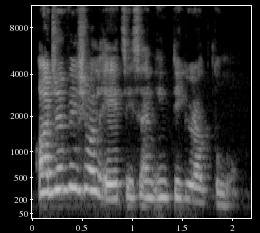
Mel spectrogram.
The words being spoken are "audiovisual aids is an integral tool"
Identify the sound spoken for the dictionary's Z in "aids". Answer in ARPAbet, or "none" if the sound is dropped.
none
